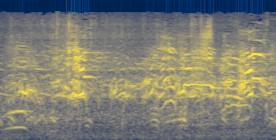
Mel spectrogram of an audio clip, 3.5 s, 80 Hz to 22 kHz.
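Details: Recorded 2 May 2013 at Virginia Lake, Reno, where geese gather with goslings: a busy mix of clipped honks and bright, squeaky notes, loud and continuous for the whole stretch.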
